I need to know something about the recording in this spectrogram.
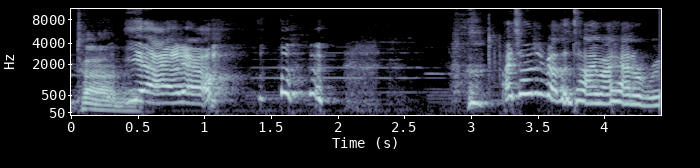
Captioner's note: laughs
